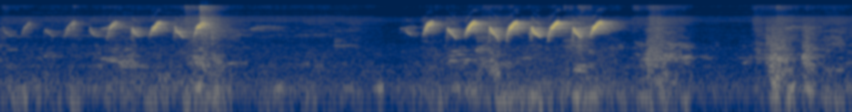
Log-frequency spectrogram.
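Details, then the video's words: ['Cinereous tit sound used for luring: two fast series of high, ringing two-note phrases, each series lasting about two seconds, separated by a pause, with several dull knocks and clicks nearby.'] "Pancingan Suara pikat Burung gelatik batu"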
